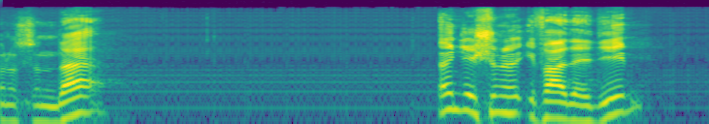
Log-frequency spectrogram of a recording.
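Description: An elderly man speaks formally into a microphone over loudspeakers, with pauses.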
